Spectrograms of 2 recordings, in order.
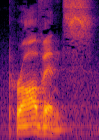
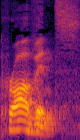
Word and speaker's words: province: Country or from Another Province อย่า ลืม ครับ คำ ว่า Province ที่ แปล ว่า จังหวัด นั้น ไม่ ได้ ออก เสียง ว่า provin นะ ฮะ ออก เสียง ว่า PR ตัว v ครับ Province อ่า เดี๋ยว เขียน ให้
